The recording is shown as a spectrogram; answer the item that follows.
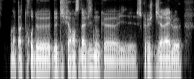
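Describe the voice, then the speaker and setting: A man with a very deep, low voice talks at a moderate pace with fairly even intonation. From Paris suburbs, France. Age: 20s. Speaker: sports physiotherapist. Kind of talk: casual interview. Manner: hesitant, many fillers and repetitions.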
